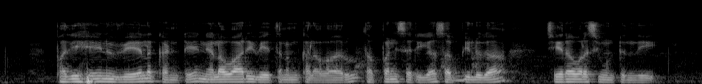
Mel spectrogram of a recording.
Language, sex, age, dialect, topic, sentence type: Telugu, male, 25-30, Central/Coastal, banking, statement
